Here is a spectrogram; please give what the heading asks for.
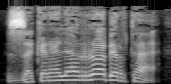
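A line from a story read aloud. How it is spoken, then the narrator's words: Battle cry shout. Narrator (Russian): закричал он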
